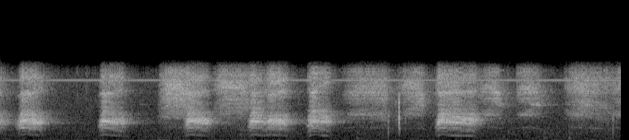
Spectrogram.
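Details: Several crows cawing together on a June afternoon in sunny weather, apparently calling for attention; harsh, broad rasping caws in irregular bursts, roughly one to two per second, overlapping into a loose chorus.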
